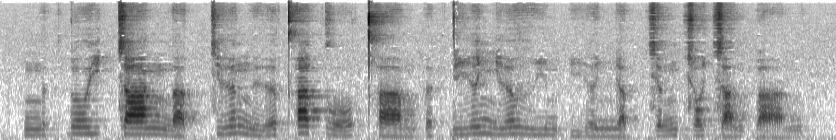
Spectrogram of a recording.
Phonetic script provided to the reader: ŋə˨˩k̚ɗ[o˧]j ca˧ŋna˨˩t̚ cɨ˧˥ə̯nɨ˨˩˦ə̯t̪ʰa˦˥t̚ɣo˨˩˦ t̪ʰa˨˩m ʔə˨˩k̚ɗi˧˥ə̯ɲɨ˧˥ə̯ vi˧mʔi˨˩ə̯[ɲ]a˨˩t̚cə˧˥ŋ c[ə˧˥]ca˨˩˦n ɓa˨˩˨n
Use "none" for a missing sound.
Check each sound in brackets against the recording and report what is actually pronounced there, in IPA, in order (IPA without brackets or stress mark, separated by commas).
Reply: o˧, ɲ, ɔ˧˥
